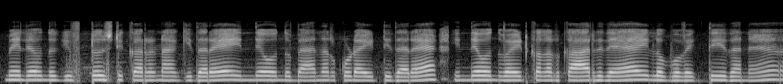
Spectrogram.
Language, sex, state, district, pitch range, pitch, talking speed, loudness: Kannada, female, Karnataka, Dakshina Kannada, 190-205 Hz, 195 Hz, 145 wpm, -16 LUFS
